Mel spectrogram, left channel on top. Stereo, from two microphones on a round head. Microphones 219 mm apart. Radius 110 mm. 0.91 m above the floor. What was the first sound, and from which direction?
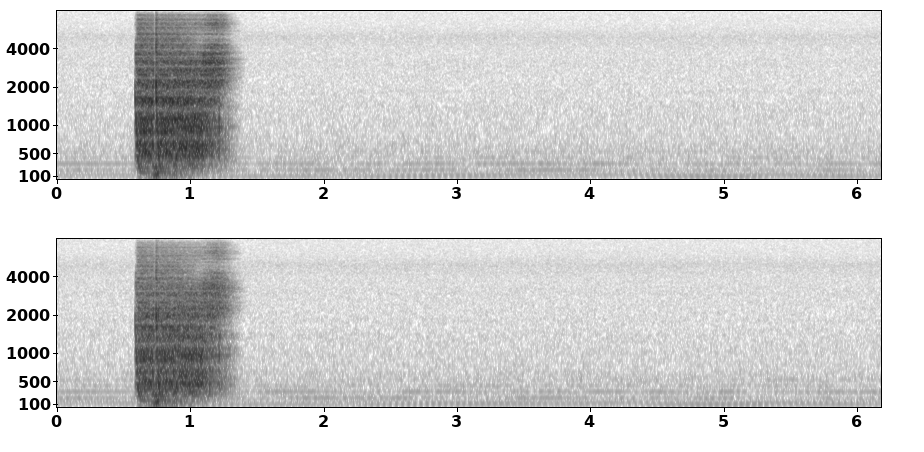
A gunshot, 30° left (ahead or behind).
